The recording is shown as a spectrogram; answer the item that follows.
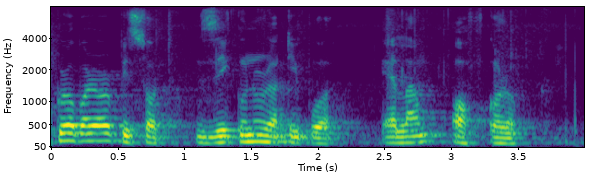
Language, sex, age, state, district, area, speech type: Assamese, male, 18-30, Assam, Nagaon, rural, read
